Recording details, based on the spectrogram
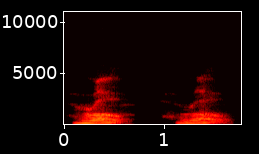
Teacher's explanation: It's an aspirated R, Ro. We call it in Greek a hard breathing.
